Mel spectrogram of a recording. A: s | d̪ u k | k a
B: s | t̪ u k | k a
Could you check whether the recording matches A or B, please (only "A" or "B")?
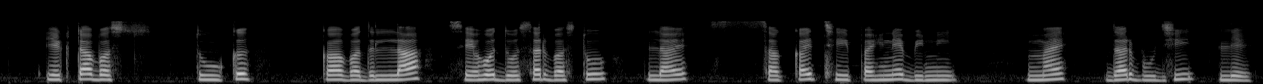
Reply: B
